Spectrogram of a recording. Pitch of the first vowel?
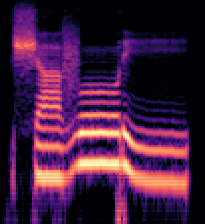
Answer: low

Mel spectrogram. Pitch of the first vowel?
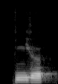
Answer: low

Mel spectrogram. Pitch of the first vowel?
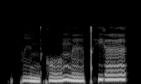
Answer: low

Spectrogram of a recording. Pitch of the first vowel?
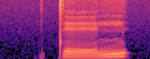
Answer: rising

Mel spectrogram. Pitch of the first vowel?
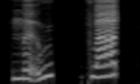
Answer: rising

